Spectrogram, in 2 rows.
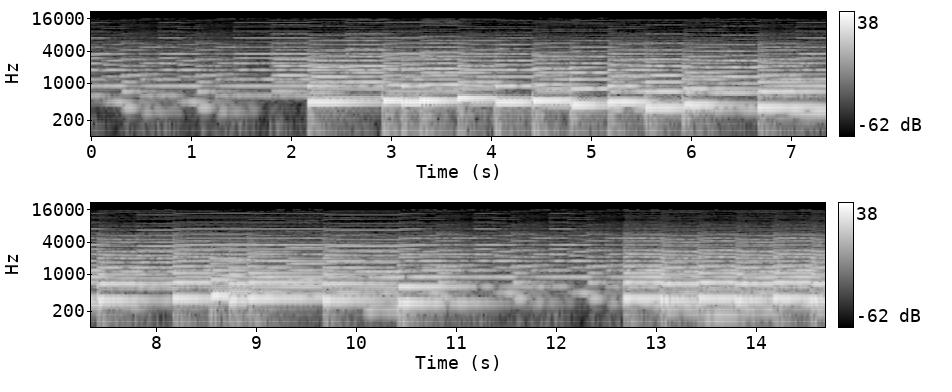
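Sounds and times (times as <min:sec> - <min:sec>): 
alto singing a Sanctus: 0:02.2 - 0:11.8, 0:12.7 - 0:14.6.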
